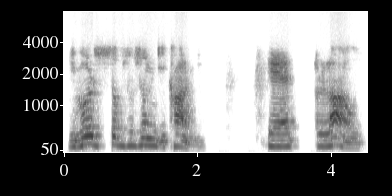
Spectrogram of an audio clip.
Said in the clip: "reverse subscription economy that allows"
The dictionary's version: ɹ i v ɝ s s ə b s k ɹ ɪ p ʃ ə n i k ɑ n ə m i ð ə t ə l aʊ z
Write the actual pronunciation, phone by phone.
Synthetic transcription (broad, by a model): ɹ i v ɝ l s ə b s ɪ ʃ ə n i k ɑ n ə m i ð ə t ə l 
